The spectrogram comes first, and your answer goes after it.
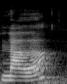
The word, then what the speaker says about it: nada: spanish is dijital and when the d is in the middle of a word like nada you can hear it's very soft nada or sometimes we just say na because we can't bother pronouncing it sometimes um we really like to speak quickly so sometimes getting rid of that consonant hard constant sound helps us go faster other examples like that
